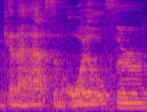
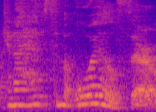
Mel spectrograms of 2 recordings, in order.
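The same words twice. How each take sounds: First: Put-on low, quick, soft American accent; offhand American-accented Oliver, pitched down. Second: Put-on British-accented begging orphan, higher and softer; small, high British urchin voice; Oliver Twist. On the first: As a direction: redo the plea in a casual American accent. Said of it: "in an American accent". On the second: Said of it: "like a big American Oliver Twist".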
